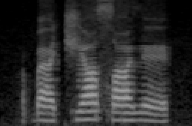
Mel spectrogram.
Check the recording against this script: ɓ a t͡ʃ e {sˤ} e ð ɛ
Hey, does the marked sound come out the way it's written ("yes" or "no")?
yes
